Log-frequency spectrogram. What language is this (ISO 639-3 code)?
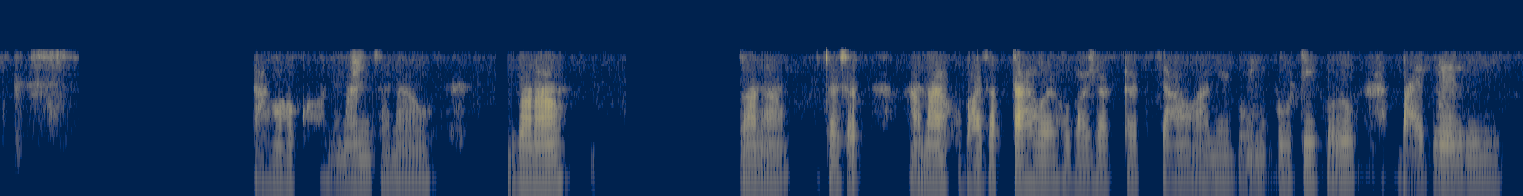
asm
